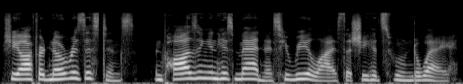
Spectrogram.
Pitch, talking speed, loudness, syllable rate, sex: 220 Hz, 205 wpm, -17 LUFS, 6.2 syllables/s, female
